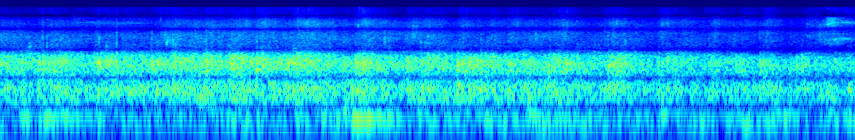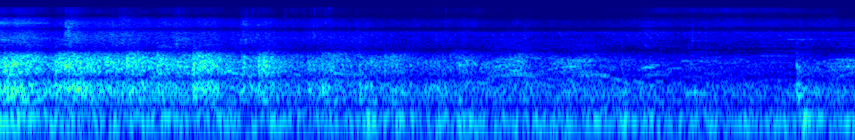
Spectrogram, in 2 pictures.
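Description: A large crowd cheers and murmurs loudly, then slowly quiets down.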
